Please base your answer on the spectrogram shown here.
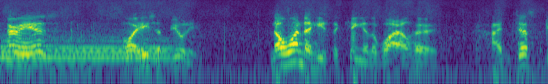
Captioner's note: none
